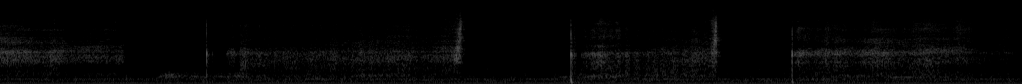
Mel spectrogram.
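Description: Long nails and fingertips scratch and rub the cover of a small pink card-covered paper notebook held in one hand. Bright, papery scraping comes in bursts separated by quieter pauses, with a few sharp clicks standing out.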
